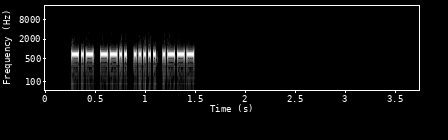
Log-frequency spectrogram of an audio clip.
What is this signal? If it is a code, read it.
Morse code, heard as a keyed tone, about 52 wpm, 690 Hz. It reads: KZ5J
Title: USA Call Signs - 4 Characters - Repeated 2x - 50wpm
